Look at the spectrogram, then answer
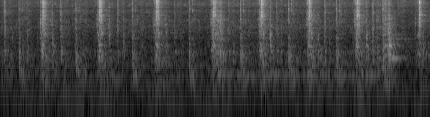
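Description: A sewing machine stitches the hem of a shortened store-bought curtain, its needle thumping in a fast, even rhythm over a low motor hum, close and fairly loud with no talking.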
